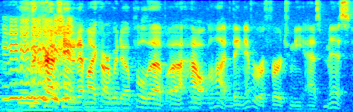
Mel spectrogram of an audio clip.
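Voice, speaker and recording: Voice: medium pitch, big pitch swings, moderate pace, low-quality recording. Playful narrator reading aloud over music. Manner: playful, dramatic reading with stumbles and wry asides. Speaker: narrator reading a visual novel aloud in a group playthrough. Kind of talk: casual gaming let's play, reading story text aloud with asides. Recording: music playing behind the voice.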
